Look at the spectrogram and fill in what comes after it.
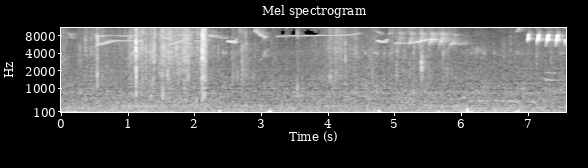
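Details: Marmosets during social interactions: faint, thin high whistles drawn out over the first seconds, then a quick run of sharp, very high chirps near the end, over steady low background hiss.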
